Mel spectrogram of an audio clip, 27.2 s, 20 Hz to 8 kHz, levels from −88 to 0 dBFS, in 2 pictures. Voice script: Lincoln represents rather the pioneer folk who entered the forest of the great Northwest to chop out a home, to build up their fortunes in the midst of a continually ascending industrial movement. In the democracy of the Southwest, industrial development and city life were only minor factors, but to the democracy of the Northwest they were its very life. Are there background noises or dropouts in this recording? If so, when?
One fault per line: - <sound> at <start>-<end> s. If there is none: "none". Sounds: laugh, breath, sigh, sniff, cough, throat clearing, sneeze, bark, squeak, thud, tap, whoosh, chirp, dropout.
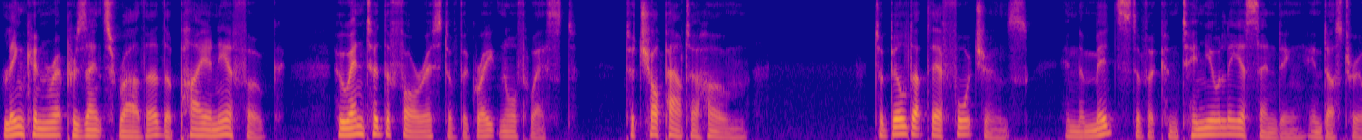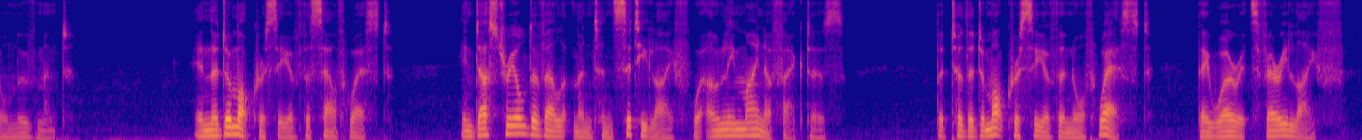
none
